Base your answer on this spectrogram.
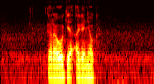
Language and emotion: Russian, neutral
